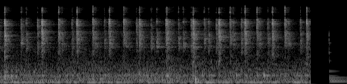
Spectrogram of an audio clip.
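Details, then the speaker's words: E-bike geared hub motor opened up, wheel turned backward by hand: crisp even ticking about four clicks a second from the internal freewheel clutch of the planetary gear system; normal ratcheting. "जब भी किसी भी बखूबी मटर को gear motor को हम लोग रिवर्स में घूमते हैं तो अंदर से इस तरह का आवाज आता है या आवाज इसी प्लस सिस्टम से आता है"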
